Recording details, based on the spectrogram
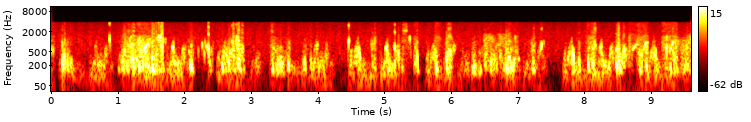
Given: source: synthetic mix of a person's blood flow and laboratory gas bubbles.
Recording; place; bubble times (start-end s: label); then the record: Doppler ultrasound of blood flow; precordium
0.00-0.06 s: bubbles
0.12-0.33 s: bubbles
0.83-0.92 s: bubbles
1.00-1.73 s: bubbles
2.02-2.44 s: bubbles
2.53-2.90 s: bubbles
3.26-3.60 s: bubbles
3.74-3.93 s: bubbles
3.96-4.04 s: bubbles
4.43-4.50 s: bubbles
4.79-4.90 s: bubbles
5.12-5.54 s: bubbles
5.74-5.86 s: bubbles
5.89-6.08 s: bubbles
6.29-7.04 s: bubbles
7.18-7.28 s: bubbles
7.32-7.42 s: bubbles
7.89-7.96 s: bubbles
8.02-8.20 s: bubbles
8.41-8.96 s: bubbles
9.16-9.61 s: bubbles
From the record:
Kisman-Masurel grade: 343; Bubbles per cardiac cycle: rolling drumbeat, 9 or more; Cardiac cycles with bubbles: 100%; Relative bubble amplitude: loud (0.450 to 0.775); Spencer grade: 3 (all of the cardiac periods contain showers or single bubble signals, but not dominating or overriding the cardiac motion signals); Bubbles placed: only in the low amplitude regions of the cardiac cycle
